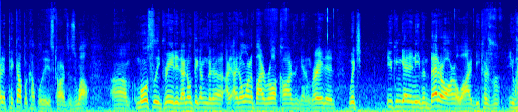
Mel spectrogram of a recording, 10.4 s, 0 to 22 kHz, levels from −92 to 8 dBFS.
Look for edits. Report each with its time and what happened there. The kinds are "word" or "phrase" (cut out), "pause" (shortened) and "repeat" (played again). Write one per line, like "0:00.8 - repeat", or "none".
none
